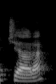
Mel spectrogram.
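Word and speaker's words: Chara: वो चारा नहीं अल्गी है जिसको चारा बोलते हैं। प्रोनाउंसिएशन होता है चारा।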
